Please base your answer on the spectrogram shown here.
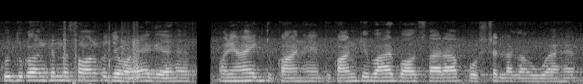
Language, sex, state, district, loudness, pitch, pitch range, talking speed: Hindi, male, Madhya Pradesh, Umaria, -16 LUFS, 160 Hz, 150-170 Hz, 235 wpm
